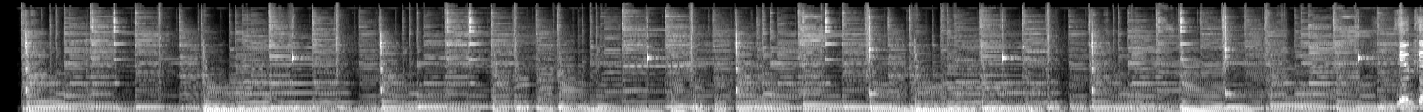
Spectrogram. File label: The Kitchen Percussion Song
